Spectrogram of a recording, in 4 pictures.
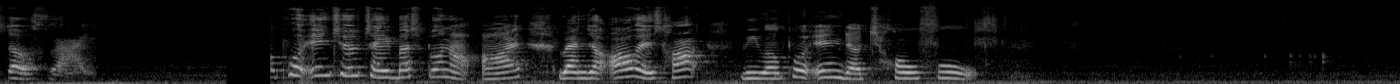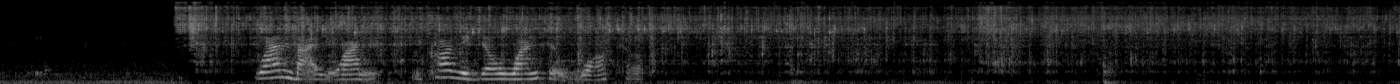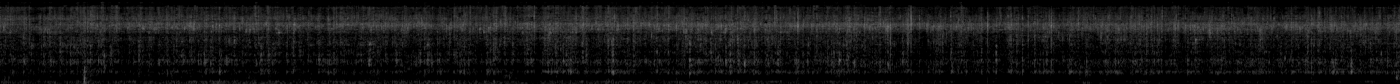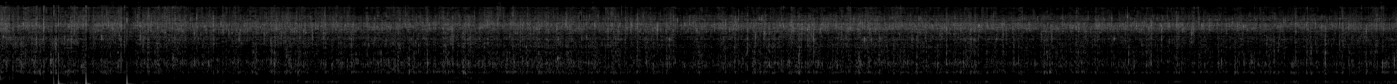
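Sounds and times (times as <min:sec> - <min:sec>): tofu sizzling in hot oil: 0:15.7 - 0:55.9.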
